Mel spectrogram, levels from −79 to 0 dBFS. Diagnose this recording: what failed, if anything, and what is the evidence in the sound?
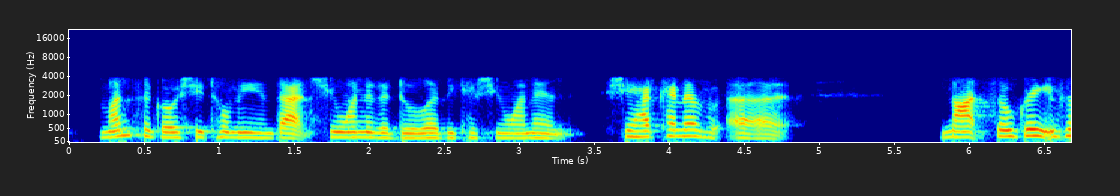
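The failure is at the codec stage. G.723.1 compression runs through the recording. The speech is muffled, with nothing above 3.8 kHz. Consonants blur and the tone turns hoarse. Slow model updates smear detail, and the heavy damage fits the 6.3 kbit/s mode.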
